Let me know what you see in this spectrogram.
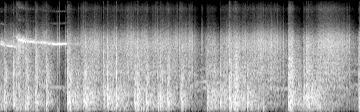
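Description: Aerial fireworks going off in a rapid string. Several short whistles falling in pitch come in the first second or so, then a dense run of crackling bangs and pops, with one sharp bang near six seconds.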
